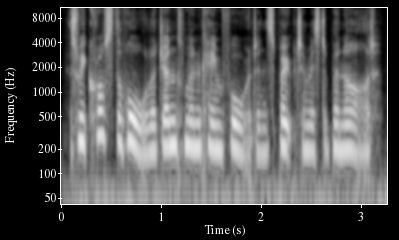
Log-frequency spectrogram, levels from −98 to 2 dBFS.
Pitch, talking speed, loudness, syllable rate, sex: 205 Hz, 255 wpm, -16 LUFS, 6.6 syllables/s, female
